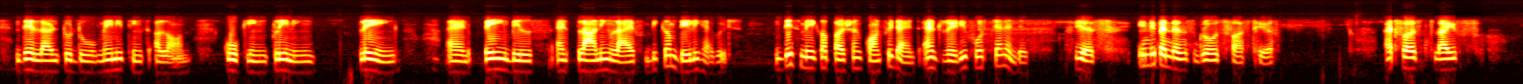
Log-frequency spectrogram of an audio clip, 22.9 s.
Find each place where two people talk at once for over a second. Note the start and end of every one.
none

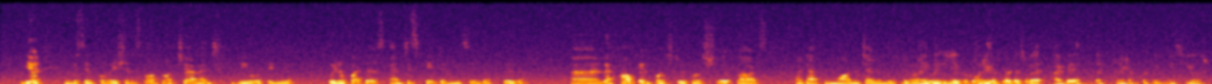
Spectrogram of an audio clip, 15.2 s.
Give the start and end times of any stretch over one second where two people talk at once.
11.3-12.6

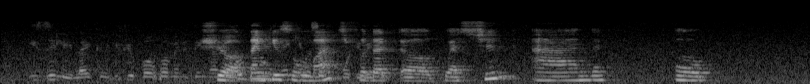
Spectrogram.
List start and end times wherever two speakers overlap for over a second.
2.0-3.9

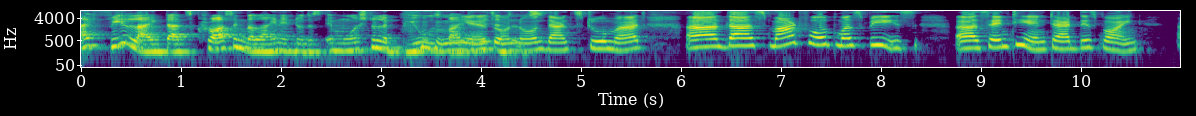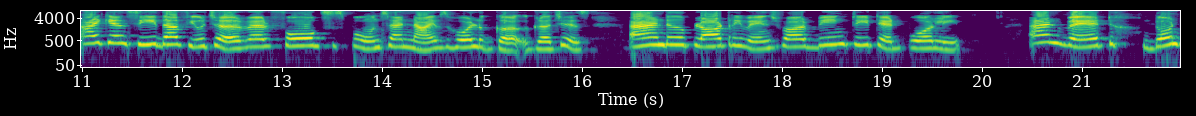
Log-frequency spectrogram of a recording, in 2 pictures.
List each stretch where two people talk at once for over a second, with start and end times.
3.4-4.6

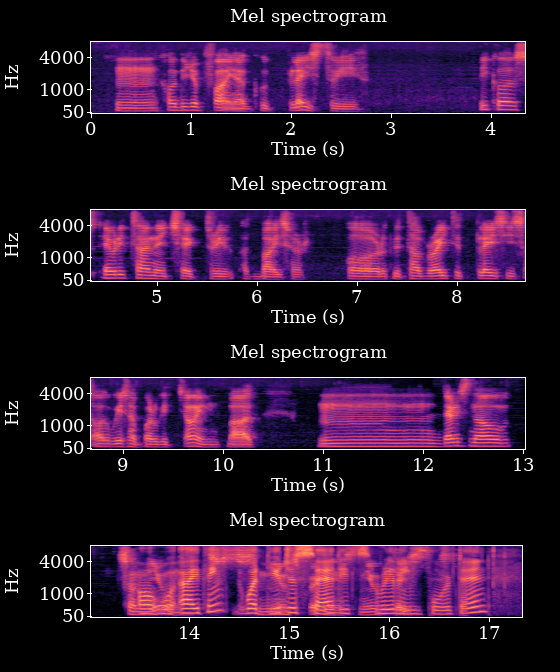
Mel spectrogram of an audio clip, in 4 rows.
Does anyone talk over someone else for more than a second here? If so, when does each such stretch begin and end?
13.5-16.6

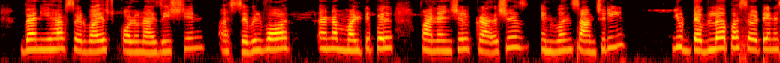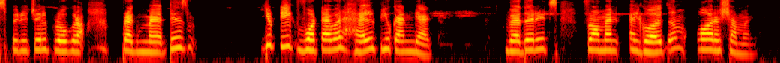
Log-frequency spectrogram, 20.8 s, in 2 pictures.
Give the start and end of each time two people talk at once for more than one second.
none

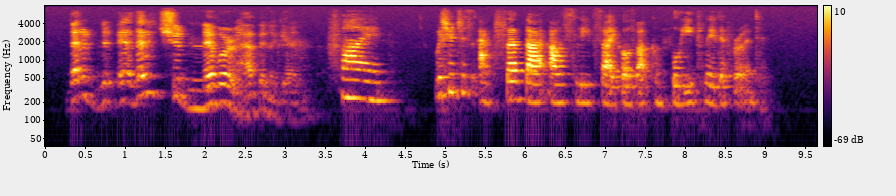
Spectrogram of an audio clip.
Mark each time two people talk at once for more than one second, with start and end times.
none

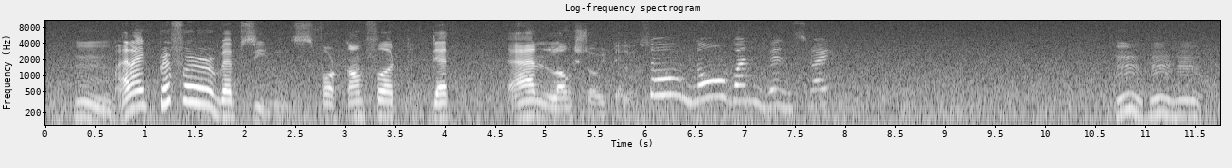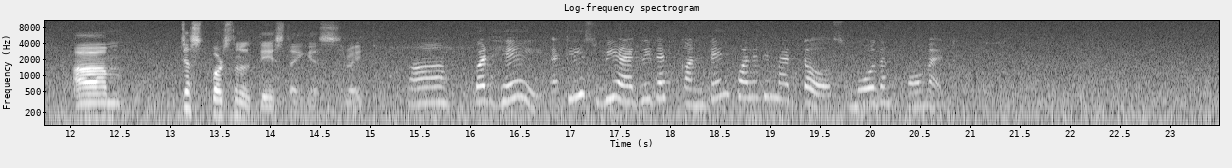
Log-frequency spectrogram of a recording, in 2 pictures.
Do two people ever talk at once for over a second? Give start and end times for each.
none

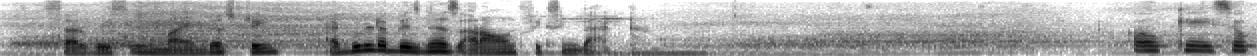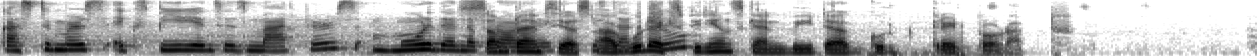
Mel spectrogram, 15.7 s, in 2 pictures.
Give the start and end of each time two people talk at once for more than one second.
10.8-12.1

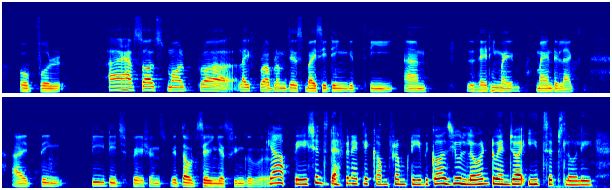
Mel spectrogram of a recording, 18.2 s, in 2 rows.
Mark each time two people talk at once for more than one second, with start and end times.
none

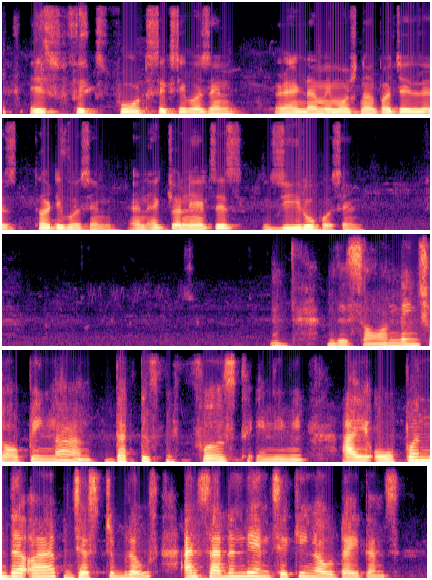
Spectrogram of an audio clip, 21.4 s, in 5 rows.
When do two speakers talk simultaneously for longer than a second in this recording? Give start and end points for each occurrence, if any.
none

